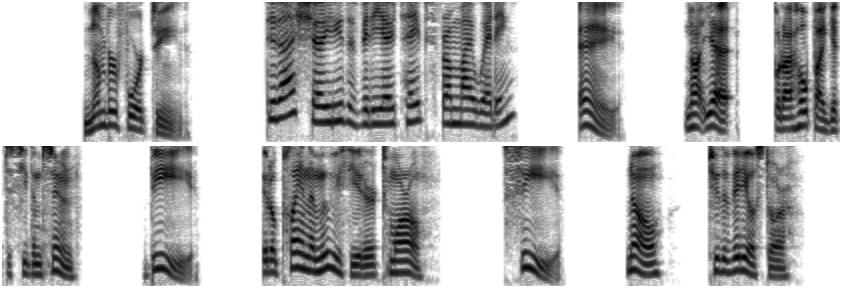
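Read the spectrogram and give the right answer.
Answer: A: Not yet, but I hope I get to see them soon.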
